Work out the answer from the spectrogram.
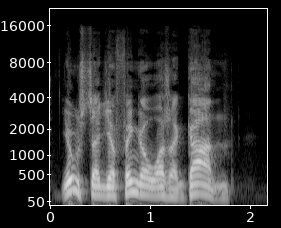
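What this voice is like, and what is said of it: Poor James Earl Jones impression. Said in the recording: “Terrible James Earl Jones impression. ... That's bad. ... Yeah, no, I can't do it.”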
